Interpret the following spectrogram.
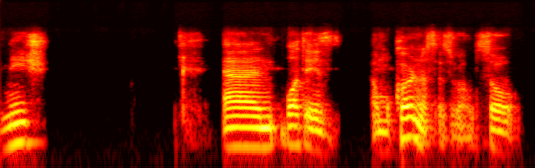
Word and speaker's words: muqarnas: And what is a muqarnas as well? So muqarnas in Arabic, it's pronounced Muqarnas, and in Persian, it's pronounced Muqarnas.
